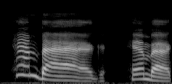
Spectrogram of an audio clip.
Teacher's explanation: So while you're still saying hand, your lips close early. Because your lips are closed, the N sound turns into an M sound, and the dead gets crushed entirely.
